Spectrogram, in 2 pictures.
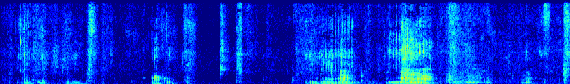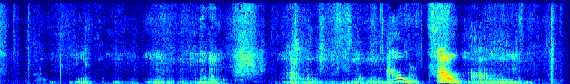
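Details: Bulldog acting wild on a Saturday morning: bursts of low throaty growling and grumbling separated by pauses, ending in a few rising, whiny yelps.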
